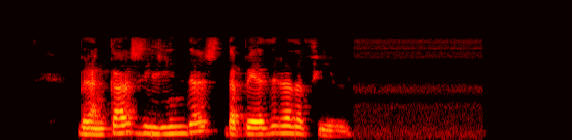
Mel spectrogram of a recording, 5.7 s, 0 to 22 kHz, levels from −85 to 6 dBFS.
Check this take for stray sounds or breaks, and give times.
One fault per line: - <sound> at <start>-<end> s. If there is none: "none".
none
